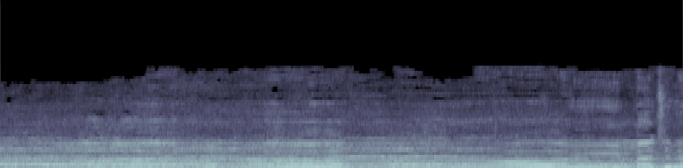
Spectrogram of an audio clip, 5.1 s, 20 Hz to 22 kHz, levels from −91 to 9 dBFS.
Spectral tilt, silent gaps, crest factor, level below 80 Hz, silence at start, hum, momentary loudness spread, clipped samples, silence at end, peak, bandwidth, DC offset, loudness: -5 dB/octave; none; 14 dB; -62 dBFS; 0 s; none; 5 LU; under 0.1%; 0 s; -4 dBFS; 13.5 kHz; under 0.1%; -19 LUFS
